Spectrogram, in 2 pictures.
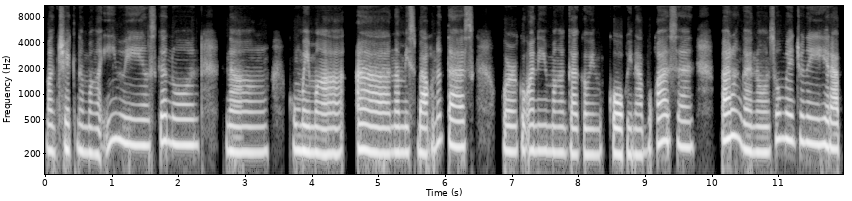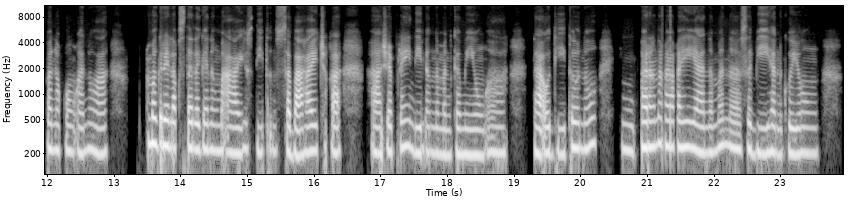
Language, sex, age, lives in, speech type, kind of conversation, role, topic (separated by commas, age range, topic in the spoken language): Filipino, female, 25-29, United States, conversation, advice, user, Paano ako makakapagpahinga nang maayos habang nasa bahay?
